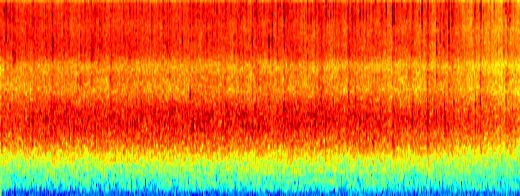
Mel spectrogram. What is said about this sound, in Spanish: Date un aplauso, gloria a Dios. Date un aplauso.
